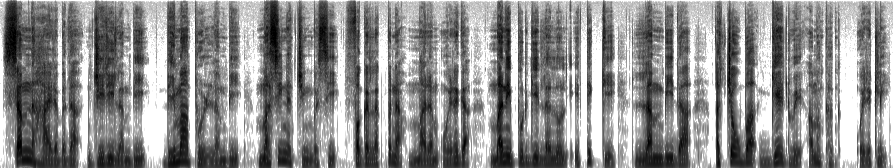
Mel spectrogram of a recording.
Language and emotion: Manipuri, neutral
